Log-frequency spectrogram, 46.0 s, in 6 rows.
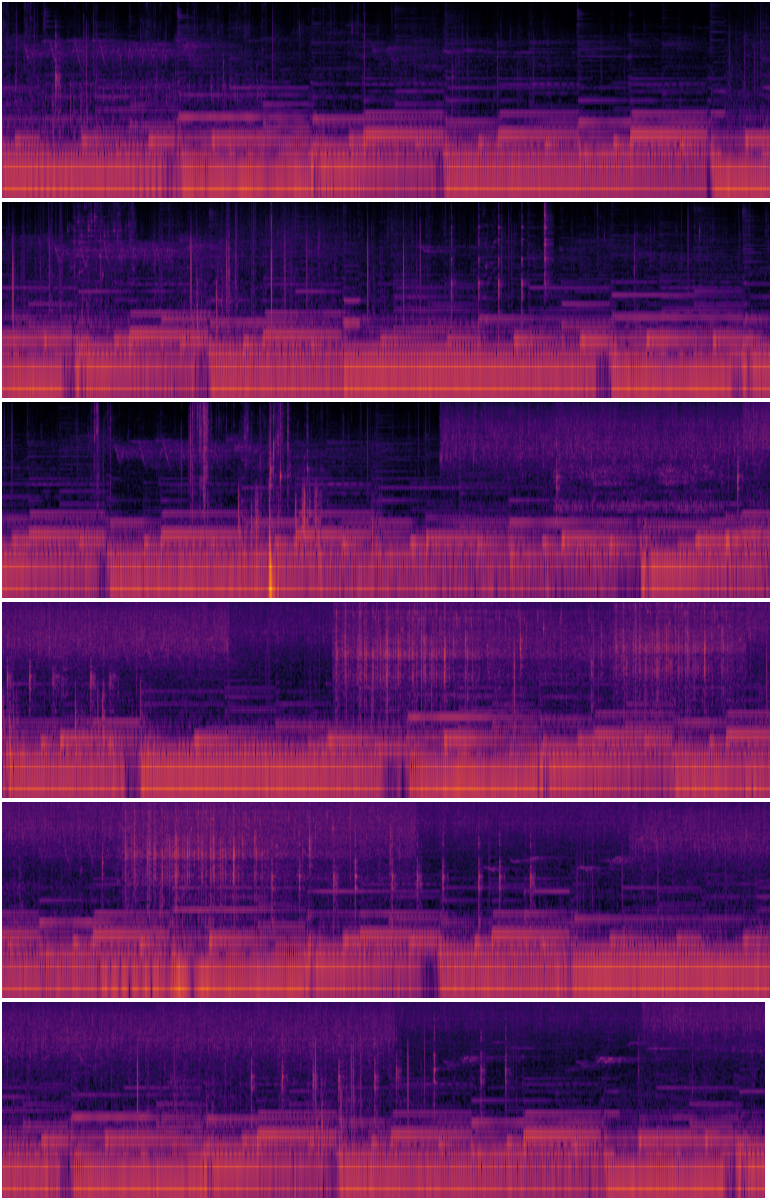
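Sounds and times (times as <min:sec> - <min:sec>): soft background music: 0:00.0 - 0:46.0
food sizzling in oil: 0:07.2 - 0:15.0, 0:19.7 - 0:46.0.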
